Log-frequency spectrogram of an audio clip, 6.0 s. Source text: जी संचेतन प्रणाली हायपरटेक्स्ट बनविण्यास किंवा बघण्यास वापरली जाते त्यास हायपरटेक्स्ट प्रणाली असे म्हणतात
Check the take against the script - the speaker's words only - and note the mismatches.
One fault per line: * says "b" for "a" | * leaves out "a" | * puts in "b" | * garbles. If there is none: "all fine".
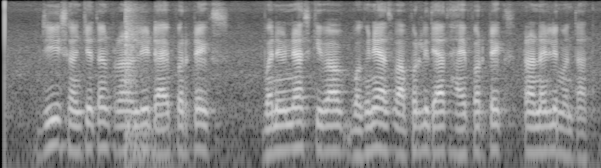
* leaves out "जाते"
* leaves out "असे"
